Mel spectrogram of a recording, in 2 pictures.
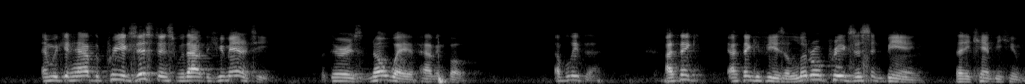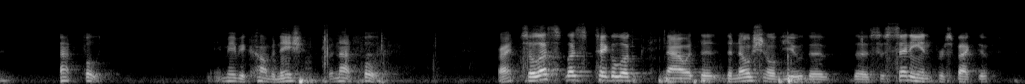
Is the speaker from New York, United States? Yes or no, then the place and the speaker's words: yes; New York, United States; I'm also very sarcastic being a New Yorker.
